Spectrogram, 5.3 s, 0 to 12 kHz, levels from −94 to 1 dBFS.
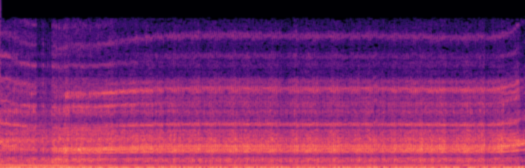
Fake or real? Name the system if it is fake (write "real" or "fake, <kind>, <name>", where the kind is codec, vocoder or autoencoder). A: real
